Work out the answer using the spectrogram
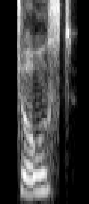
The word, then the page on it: toast: Indian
